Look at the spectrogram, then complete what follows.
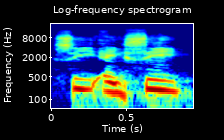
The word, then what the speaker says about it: CAC: C-A-C, it's a short form pronunciation, CAC.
